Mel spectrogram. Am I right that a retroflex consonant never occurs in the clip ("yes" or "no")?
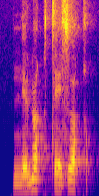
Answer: no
